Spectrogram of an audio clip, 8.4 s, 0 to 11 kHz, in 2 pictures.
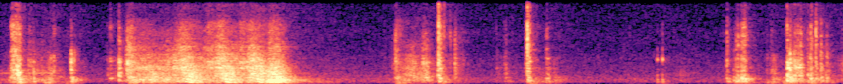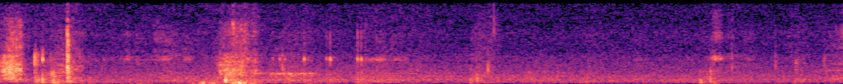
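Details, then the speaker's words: Classic Mazda sitting over 10 years, first start attempt: about a second of rapid cranking then silence, no firing; cranks but won't start, owner suspects flooding or hydraulic lock from pouring in lots of fuel, oil checked. "i think it's just hydraulic hydraulically locked but anyway i'm not going to invest too much time in it we sort of it does want to run i think it's just hydraulically locked because i've poured like 10 000 liters of fuel down the car"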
